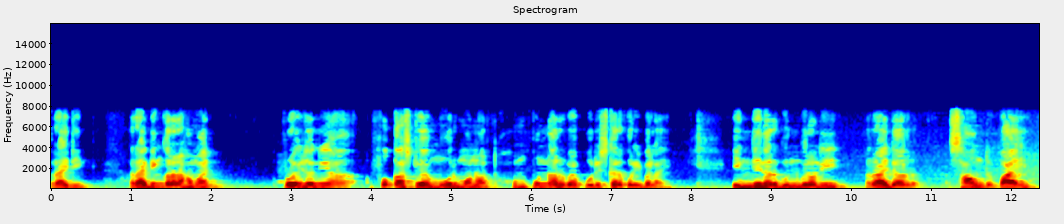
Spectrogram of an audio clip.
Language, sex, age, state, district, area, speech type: Assamese, male, 30-45, Assam, Udalguri, rural, spontaneous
